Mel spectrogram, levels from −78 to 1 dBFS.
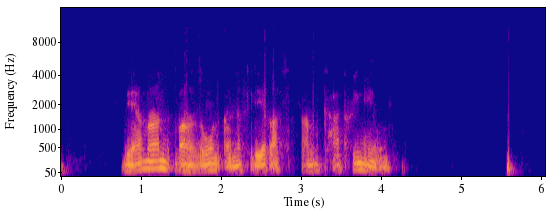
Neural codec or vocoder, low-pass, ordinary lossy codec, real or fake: codec, 24 kHz, 3 kbps, HILCodec; 10.8 kHz; Opus, 24 kbps; fake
